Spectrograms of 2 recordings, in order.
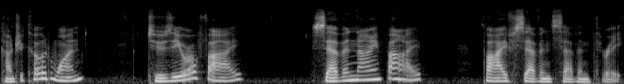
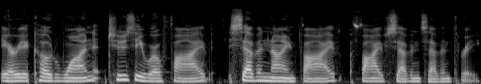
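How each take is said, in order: First: The number is read more slowly. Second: The number is read at normal speed.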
